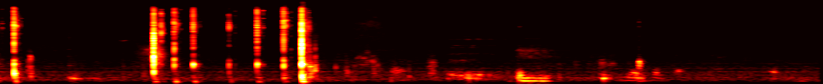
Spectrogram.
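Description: Keys clatter on a computer keyboard in short, quick bursts of sharp clicks, close and fairly clear, with brief gaps and a soft murmur of talk now and then.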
